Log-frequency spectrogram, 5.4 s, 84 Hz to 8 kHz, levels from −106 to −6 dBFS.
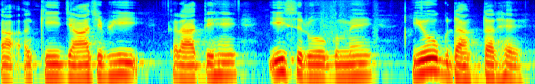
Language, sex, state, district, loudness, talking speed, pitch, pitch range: Hindi, male, Uttar Pradesh, Budaun, -24 LUFS, 145 wpm, 130 Hz, 125-140 Hz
